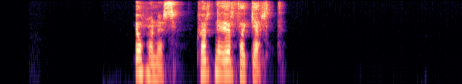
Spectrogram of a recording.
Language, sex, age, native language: Icelandic, female, 50-59, Icelandic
